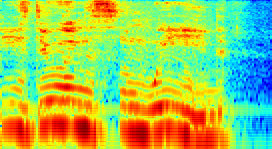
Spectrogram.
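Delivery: awkward, put-on casual tone, faking being cool. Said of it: "it sounded like an undercover cop trying to fit in with kids".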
